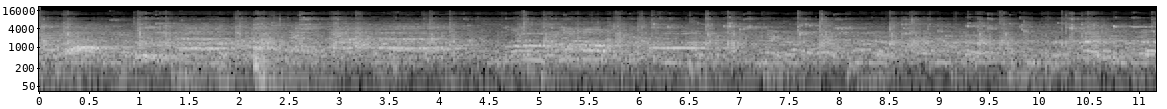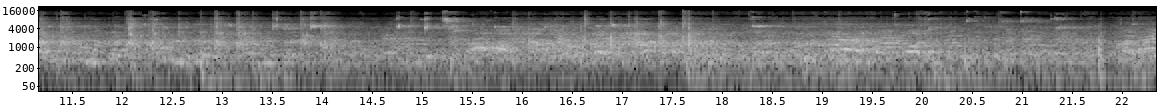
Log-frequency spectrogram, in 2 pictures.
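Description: A basketball bouncing on a hardwood gym floor during live play: repeated sharp knocks scattered throughout. Spectators' voices and chatter run underneath, echoing in the large gym.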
